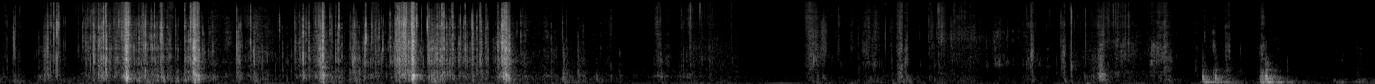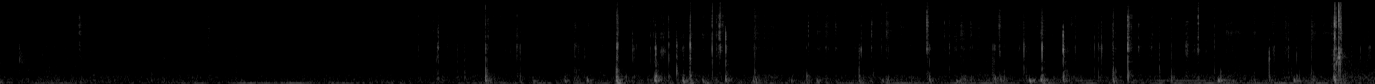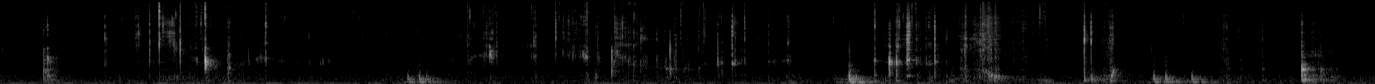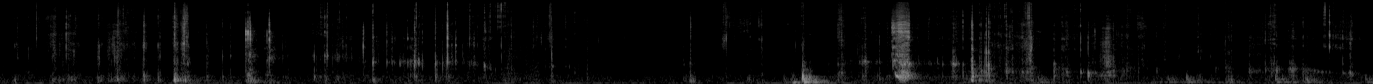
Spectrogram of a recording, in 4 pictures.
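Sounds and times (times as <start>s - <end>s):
slime clicking and popping: 0.1s - 5.7s.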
